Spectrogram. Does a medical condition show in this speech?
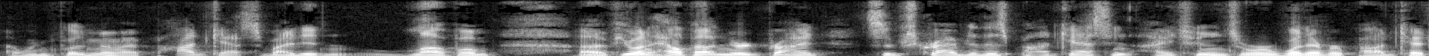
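Yes: cleft lip and palate; series of plastic surgeries for repair.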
